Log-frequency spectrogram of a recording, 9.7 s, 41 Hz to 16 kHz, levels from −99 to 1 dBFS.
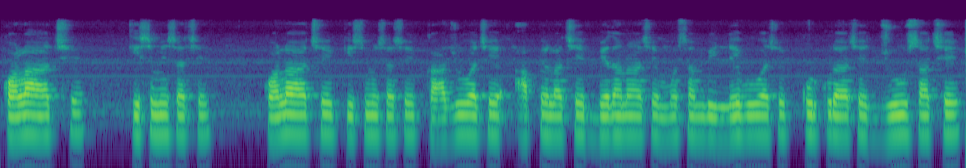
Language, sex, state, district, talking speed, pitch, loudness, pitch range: Bengali, male, West Bengal, Malda, 130 wpm, 130 Hz, -25 LUFS, 130-135 Hz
